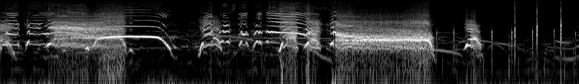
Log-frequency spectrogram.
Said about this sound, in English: We have to cheer.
